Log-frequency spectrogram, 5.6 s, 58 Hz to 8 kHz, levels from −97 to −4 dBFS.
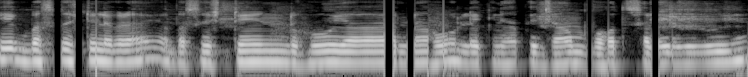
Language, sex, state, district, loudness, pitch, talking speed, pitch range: Hindi, male, Bihar, Darbhanga, -28 LUFS, 150 Hz, 235 wpm, 140-155 Hz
